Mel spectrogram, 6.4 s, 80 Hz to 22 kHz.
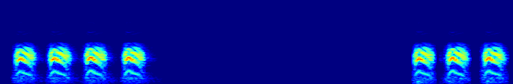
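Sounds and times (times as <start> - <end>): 
turkey locator crow call: 0.2 - 1.9, 5.2 - 6.4.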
